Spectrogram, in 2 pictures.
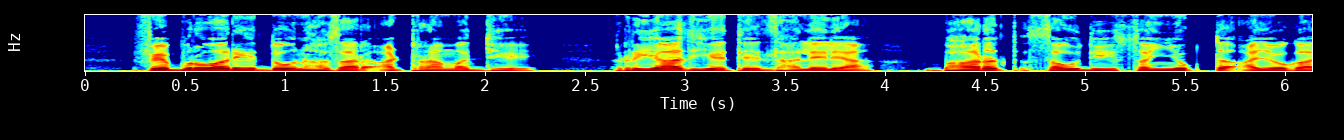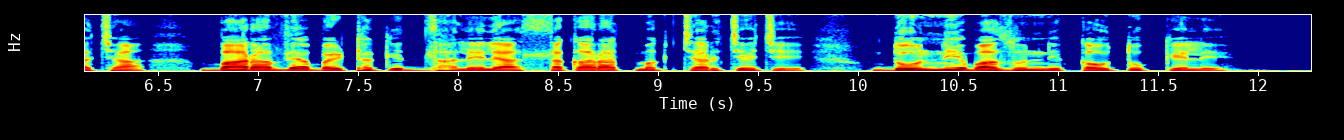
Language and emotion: Marathi, neutral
